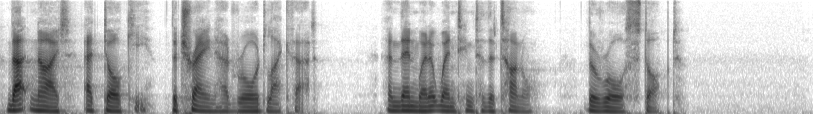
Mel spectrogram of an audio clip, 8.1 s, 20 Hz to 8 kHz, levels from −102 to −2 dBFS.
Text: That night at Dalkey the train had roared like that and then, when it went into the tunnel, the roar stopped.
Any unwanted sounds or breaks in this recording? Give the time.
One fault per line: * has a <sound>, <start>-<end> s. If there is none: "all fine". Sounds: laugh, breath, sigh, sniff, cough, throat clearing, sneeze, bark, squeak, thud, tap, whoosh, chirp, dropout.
all fine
